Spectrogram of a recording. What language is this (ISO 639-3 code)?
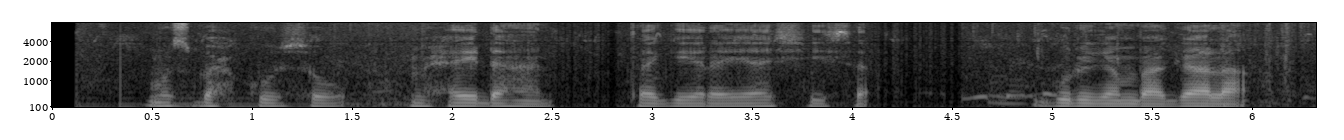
som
